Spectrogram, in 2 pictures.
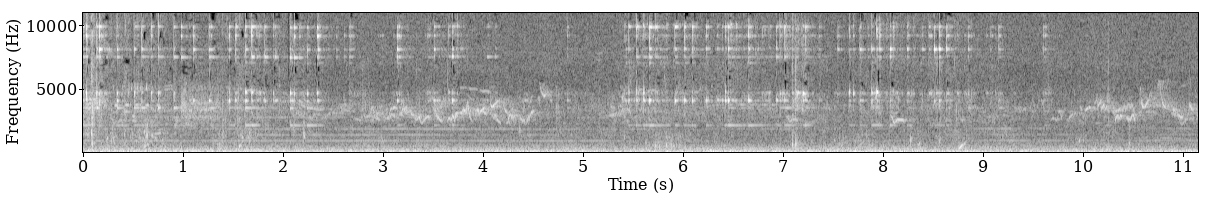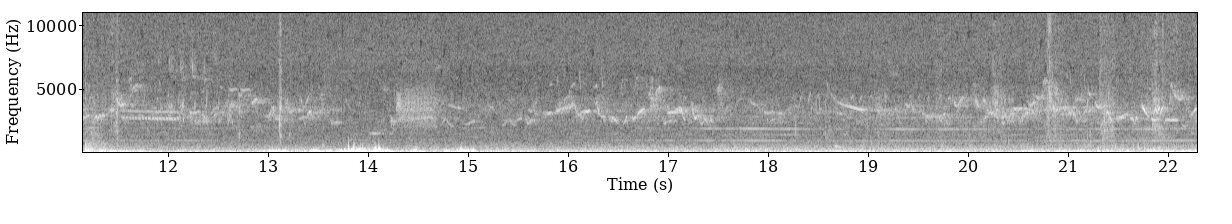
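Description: Birds chirping and singing, over a steady low outdoor rumble. A few louder low thumps come about halfway through.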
